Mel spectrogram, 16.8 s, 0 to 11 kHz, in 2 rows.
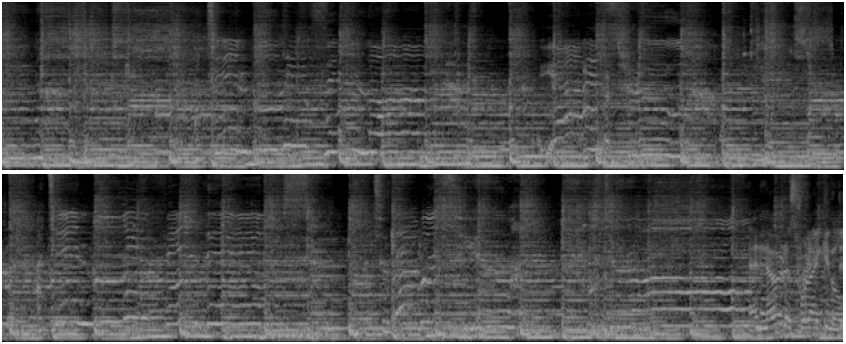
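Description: Bose Wave Music System IV playing a song with singing and guitar over a steady beat, turned up loud (the display reads volume 81–82) to fill the room.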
